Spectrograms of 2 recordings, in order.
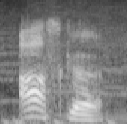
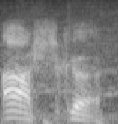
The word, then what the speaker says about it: Asuka: Justin, speaking of butchering her name, it's pronounced Asuka, not Ashka.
